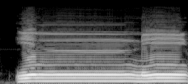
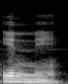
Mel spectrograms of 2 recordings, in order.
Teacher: cara membacanya kita tahan dulu suara n-nya dua ketukan atau dua harokat. Inni, baru kita baca ni, jangan langsung inni. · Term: hukum gunnah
